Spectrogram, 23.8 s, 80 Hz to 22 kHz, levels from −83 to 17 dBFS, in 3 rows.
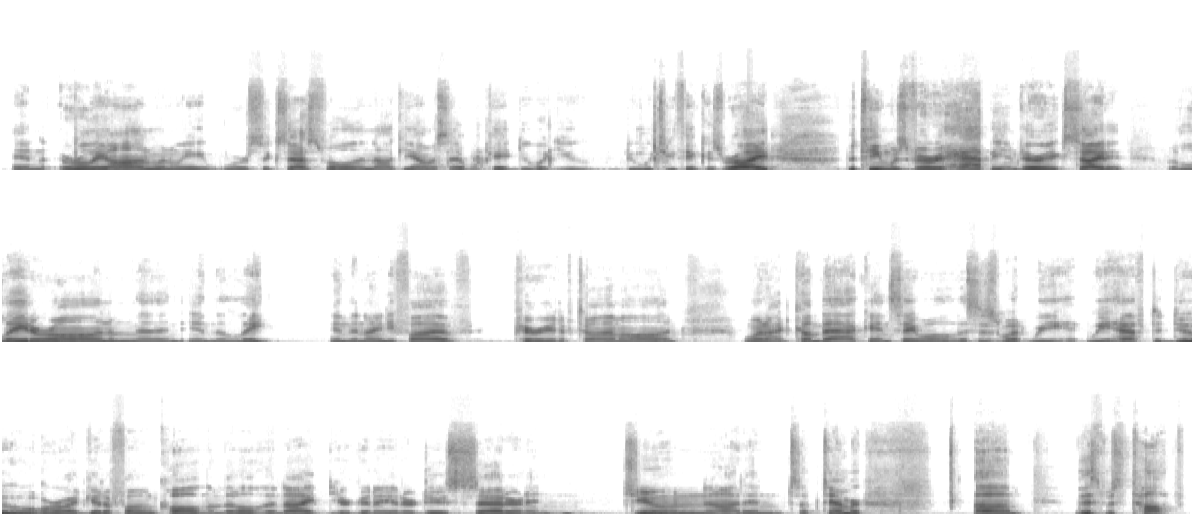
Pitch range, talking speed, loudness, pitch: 95-105 Hz, 210 wpm, -27 LUFS, 100 Hz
